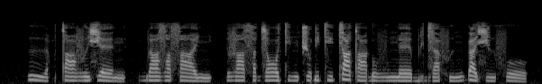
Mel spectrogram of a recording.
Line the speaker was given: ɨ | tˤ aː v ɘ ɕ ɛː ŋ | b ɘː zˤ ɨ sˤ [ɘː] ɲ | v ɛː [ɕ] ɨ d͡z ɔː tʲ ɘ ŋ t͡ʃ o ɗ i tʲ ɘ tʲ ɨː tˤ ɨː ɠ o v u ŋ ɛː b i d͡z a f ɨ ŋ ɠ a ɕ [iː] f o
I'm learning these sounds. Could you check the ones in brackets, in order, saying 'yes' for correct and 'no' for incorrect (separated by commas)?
no, no, no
